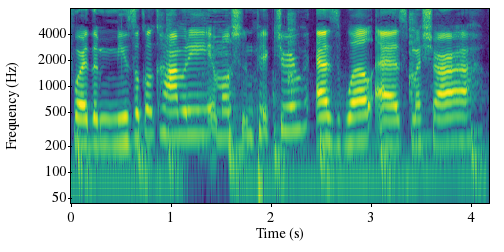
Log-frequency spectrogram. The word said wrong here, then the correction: Mahershala: I'm about to butcher this. – Mahershala Ali.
